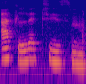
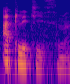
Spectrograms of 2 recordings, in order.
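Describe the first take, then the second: First: Athletism said slowly with English sounds; English-style attempt. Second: Athlétisme said slowly the French way; French pronunciation. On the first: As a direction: repeat Athletism slowly, anglicised. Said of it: "Say it". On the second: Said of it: "So the French word is". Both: Shown as a demonstration.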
